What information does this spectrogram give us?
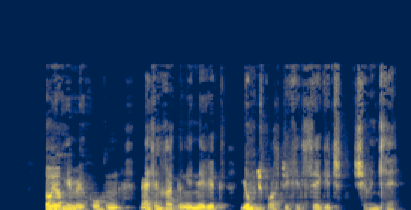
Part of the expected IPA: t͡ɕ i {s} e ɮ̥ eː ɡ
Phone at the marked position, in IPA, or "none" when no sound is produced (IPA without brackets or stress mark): x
